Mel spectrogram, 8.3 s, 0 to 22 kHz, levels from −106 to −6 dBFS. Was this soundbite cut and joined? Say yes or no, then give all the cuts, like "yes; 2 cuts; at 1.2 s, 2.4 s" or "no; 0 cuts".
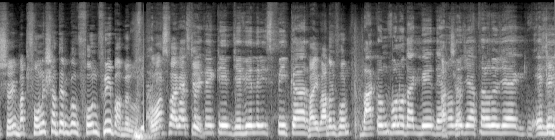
yes; 1 cut; at 2.2 s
